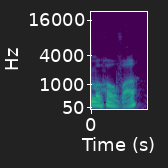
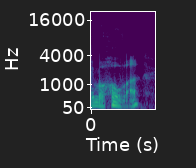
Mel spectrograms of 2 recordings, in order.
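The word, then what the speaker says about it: Muchová: uh I do have karolina makova Carolina moova is the correct way to pronounce that by the way moova uh got her at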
